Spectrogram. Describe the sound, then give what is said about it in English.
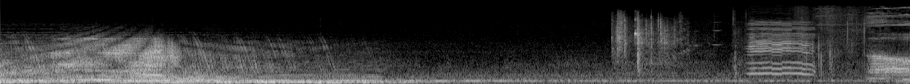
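A goat-like creature called a Petulane lets out two quavering, wavering bleats near the end, fairly loud, after several seconds of rumbling, whooshing background noise. “Looks more like a goat to me.”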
